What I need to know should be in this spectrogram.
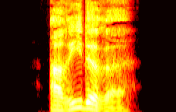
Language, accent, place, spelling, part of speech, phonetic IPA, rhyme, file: German, Germany, Berlin, aridere, adjective, [aˈʁiːdəʁə], -iːdəʁə, De-aridere.ogg
- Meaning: inflection of arid: 1. strong/mixed nominative/accusative feminine singular comparative degree 2. strong nominative/accusative plural comparative degree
